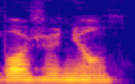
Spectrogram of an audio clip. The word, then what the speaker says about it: bourguignon: Beef bourguignon. Beef bourguignon. It's actually pretty close to the French pronunciation. Boeuf bourguignon. Boeuf.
